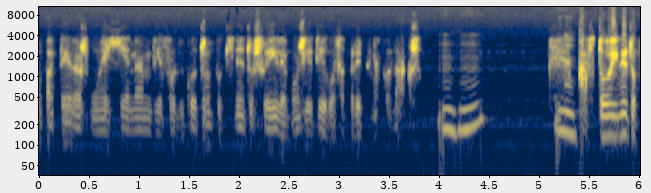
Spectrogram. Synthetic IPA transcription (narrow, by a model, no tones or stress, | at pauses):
opɐt̪e̞ɾɐzmue̞çie̞nɐnðiɐfoɾet̪ikot̪ɾo̞po̞ceinet̪o̞soiɾemozʝɐt̪ieɣo̞θɐpɾepinɐfo̞lɐ̰kso̥ | nɛɐ̰ft̪o̞inet̪o̞p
